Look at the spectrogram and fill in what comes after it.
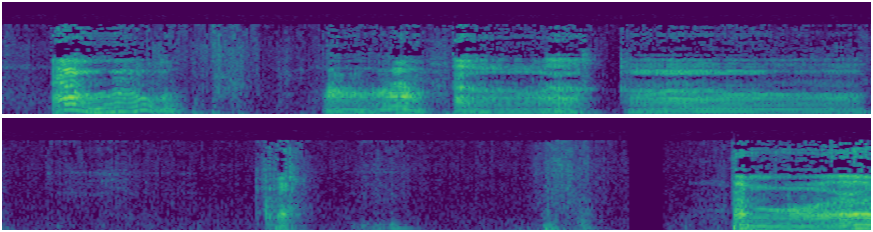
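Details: A teenage Siberian husky grumbles and howls in long, wavering, talkative bursts with a few short clicks between, apparently objecting to being looked at.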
